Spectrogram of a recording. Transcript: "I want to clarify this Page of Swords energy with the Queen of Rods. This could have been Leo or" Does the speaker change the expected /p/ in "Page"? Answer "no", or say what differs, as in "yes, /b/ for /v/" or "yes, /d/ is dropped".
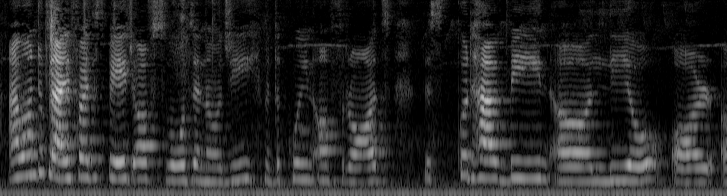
no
